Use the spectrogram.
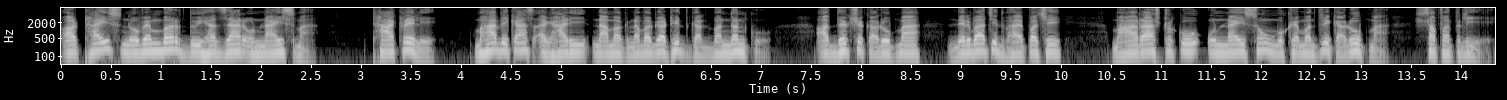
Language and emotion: Nepali, neutral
